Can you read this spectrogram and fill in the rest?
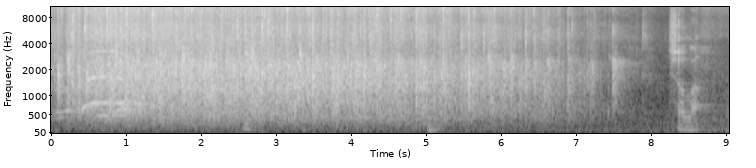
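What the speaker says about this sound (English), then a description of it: "Let's give her a round of applause." Loud, dense audience applause at a talk, sustained for several seconds and then tapering off, with a brief voice at the very end.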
